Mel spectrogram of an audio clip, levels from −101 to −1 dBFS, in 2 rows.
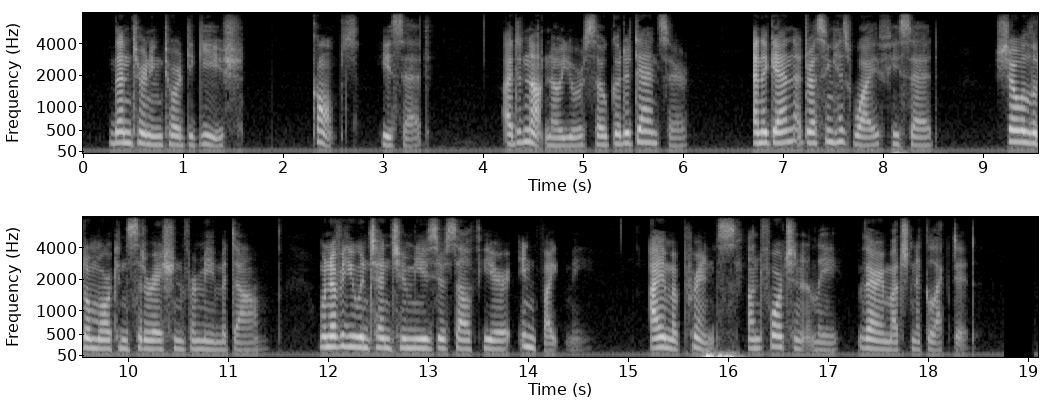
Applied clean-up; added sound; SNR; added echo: none; none; none; none.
